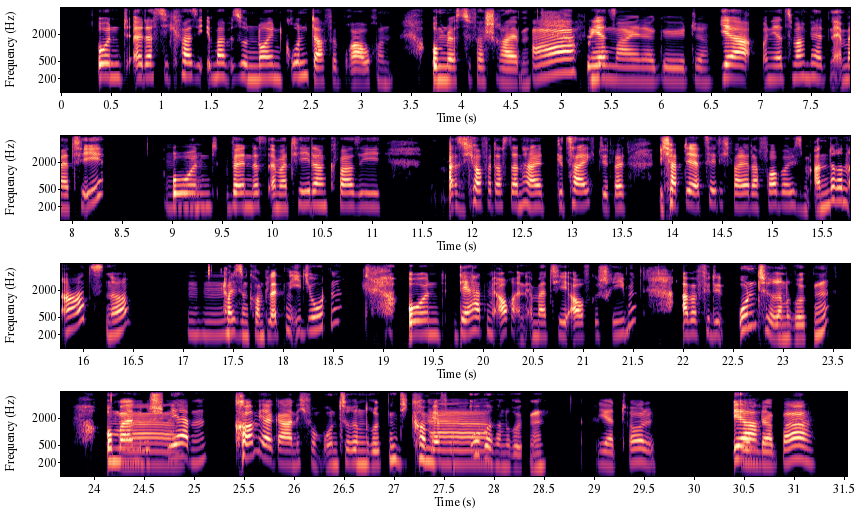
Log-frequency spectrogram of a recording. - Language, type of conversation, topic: German, unstructured, Findest du, dass das Schulsystem dich ausreichend auf das Leben vorbereitet?
- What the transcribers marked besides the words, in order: drawn out: "Ach"; other background noise; stressed: "unteren"; drawn out: "Ah"; drawn out: "Ah"; stressed: "oberen"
